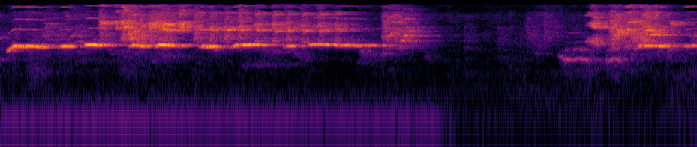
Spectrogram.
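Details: Singing cockatiel, a pet dancing and rubbing its tail: a long level whistle laced with buzzy, raspy noise for about three seconds, silence, then a short low note rising into another whistle.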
